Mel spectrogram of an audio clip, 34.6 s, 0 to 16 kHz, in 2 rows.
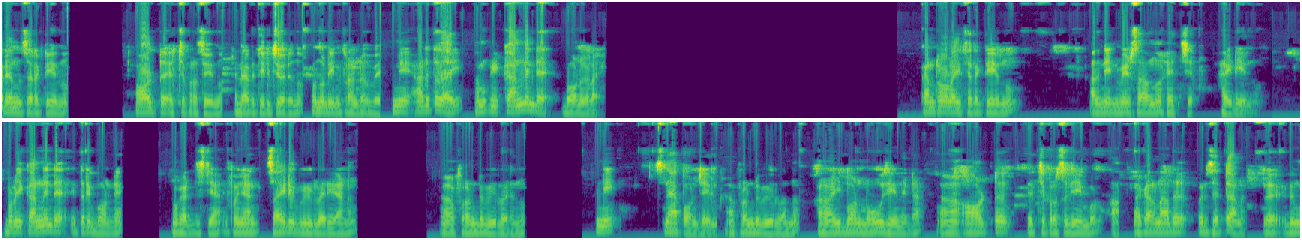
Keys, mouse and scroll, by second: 0.9 click, 1.9-3.1 middle drag, 3.1 alt+h, 4.0-5.7 shift+middle drag, 5.7-6.1 scroll up 2, 6.1-8.1 middle drag, 8.7 click, 9.0 shift+click, 9.2 shift+click, 9.4 shift+click, 9.7 middle click, 10.1 shift+click, 10.2 middle click, 10.6 shift+click, 10.9 shift+click, 11.1 shift+click, 11.3 shift+click, 11.5 shift+click, 11.7 shift+click, 11.9 middle click, 13.7 ctrl+i, 16.9-19.0 middle drag, 19.0 click, 20.6 KP_3, 20.9 shift+middle click, 21.6-22.2 scroll up 1, 22.2 click, 24.7 click, 25.1-27.0 middle drag, 27.0 click, 28.0 click, 29.3 middle click, 29.6-31.7 scroll up 1, 31.7 alt+h, 32.5-34.6 middle drag.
